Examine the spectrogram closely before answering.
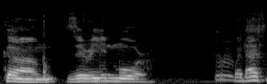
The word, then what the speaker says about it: Zerene: It's called Zerine. All right. And your audio is a little muffled, Tony. Can you spell that for us? Zerene. Verene. Z as in Zorro. Z as in Zorro. Zerene.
